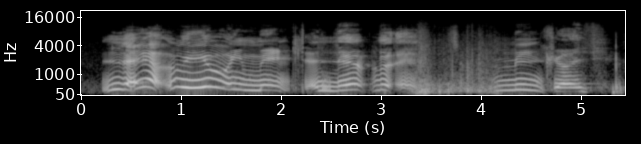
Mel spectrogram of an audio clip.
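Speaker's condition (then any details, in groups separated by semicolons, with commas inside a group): Cerebral palsy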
